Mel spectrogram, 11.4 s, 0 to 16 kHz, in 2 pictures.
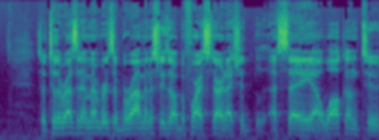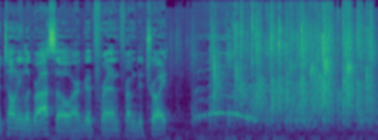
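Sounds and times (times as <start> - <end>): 
speech: 0.6 - 8.4
church audience clapping: 8.5 - 11.3.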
